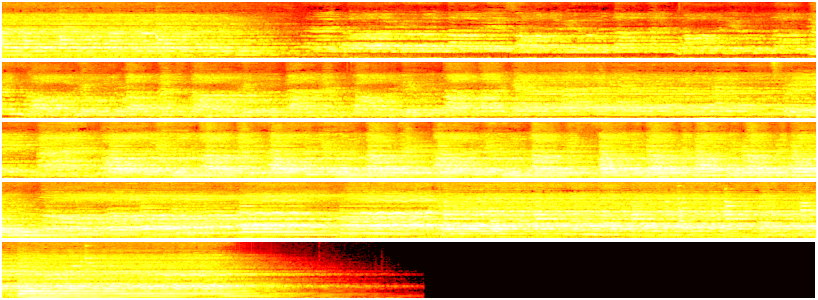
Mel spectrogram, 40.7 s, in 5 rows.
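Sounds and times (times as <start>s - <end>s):
SSATB choir singing: 0.0s - 36.2s
piano accompanying choir: 0.0s - 36.5s.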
